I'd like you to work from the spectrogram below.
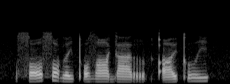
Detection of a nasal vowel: absent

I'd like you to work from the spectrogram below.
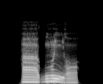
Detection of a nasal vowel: present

